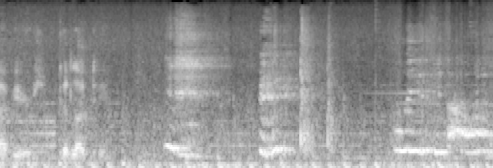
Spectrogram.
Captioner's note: sobbing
